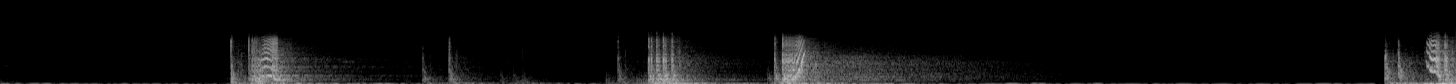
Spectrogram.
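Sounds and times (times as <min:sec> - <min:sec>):
wooden door: 0:02.3 - 0:03.4, 0:04.1 - 0:08.3, 0:13.8 - 0:14.5.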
